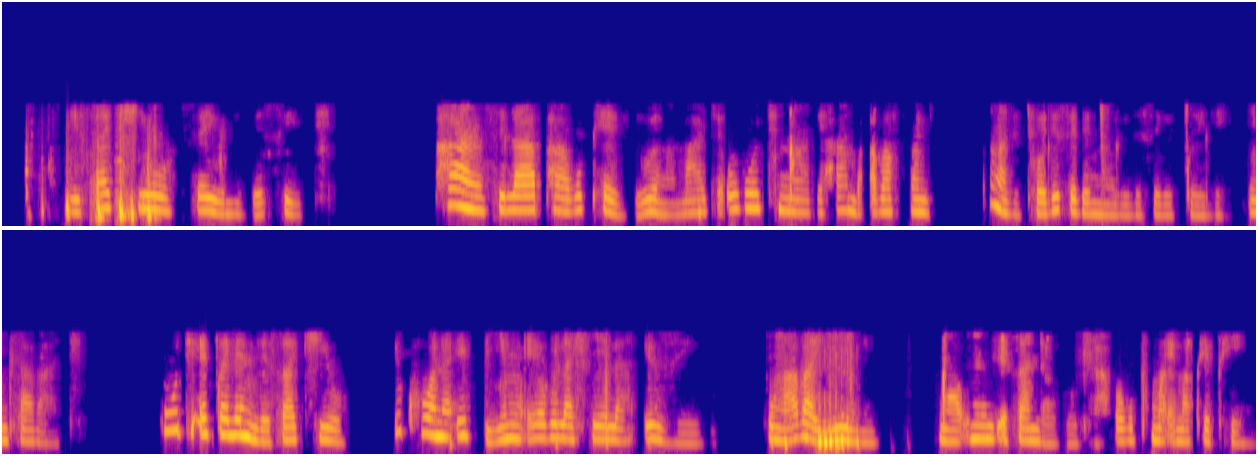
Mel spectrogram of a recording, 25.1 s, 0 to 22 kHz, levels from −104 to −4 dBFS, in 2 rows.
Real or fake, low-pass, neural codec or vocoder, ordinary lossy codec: real; 7.2 kHz; none; AAC, 16 kbps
